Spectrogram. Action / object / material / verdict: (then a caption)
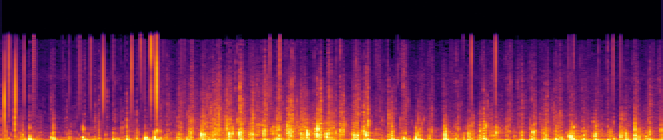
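shake / plastic bottle of liquid / plastic / none. A medium plastic mouthwash-style bottle, partly filled with green liquid with white foam on its surface, is held in the hands and shaken. The liquid sloshes in quick, uneven pulses, about four per second, each a short dull splash with a deep, low-heavy body and little brightness. The sloshing grows louder and busier midway and peaks briefly around four seconds before settling into a steady rhythm.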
